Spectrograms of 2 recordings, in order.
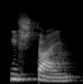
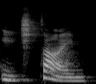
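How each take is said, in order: First: 'Each' ends with a soft 'sh' sound. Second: 'Each' ends with a full 'ch' sound. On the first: "ela vai fazer um som de sh" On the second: "faça each time"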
